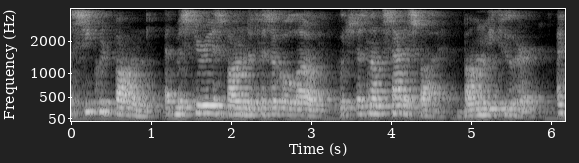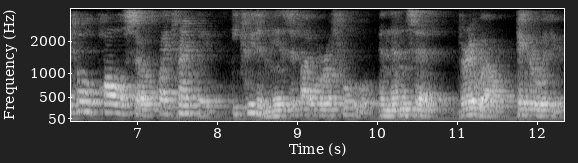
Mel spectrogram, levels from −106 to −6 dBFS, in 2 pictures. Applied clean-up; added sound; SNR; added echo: none; none; none; reverberation time 0.9 s.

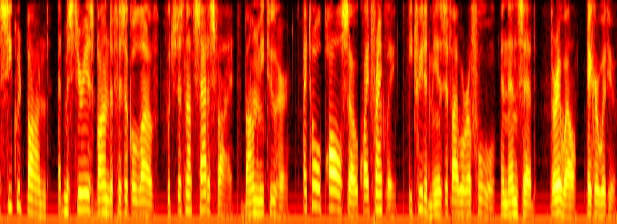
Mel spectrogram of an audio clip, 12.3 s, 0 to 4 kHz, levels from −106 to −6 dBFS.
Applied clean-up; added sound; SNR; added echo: none; none; none; none.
